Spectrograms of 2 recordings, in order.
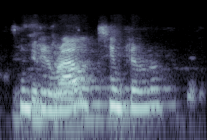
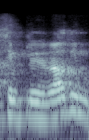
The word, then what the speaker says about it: SimpliRoute: SimpleRoute, ¿cómo se pronuncia? SimpleRoute. Sí, según el gusto del consumidor. Tenemos un buen video que dice lo mismo. Depende de dónde uno aprendió inglés.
